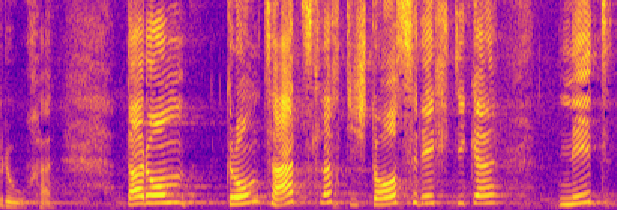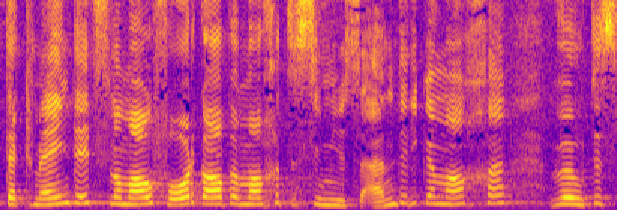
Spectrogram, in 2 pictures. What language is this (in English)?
Swiss German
